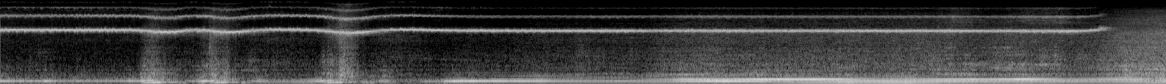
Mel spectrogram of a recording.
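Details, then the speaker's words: 1978 Datsun 280Z 2JZ swap, very first start, no coolant in car. Shrill steady squeal starting with the engine and lasting about ten seconds over a smooth idle; owner suspects the belt, worried about an unfortunate belt routing setup. Not confirmed. "Now, the belt did squeal. I was worried about that."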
